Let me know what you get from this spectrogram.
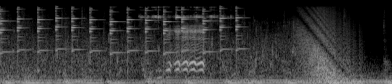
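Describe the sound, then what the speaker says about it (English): A video game goat gives a quick run of loud, wavering bleats up close, followed by a sweeping, descending electronic whoosh. "A goat! Obviously, the cage is locked."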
